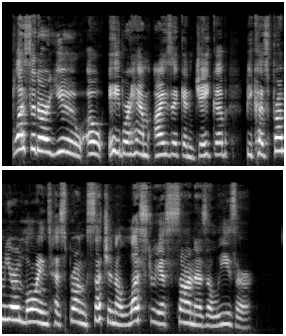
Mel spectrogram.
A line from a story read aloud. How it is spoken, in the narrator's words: Rabbi Yohanan, he exclaimed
